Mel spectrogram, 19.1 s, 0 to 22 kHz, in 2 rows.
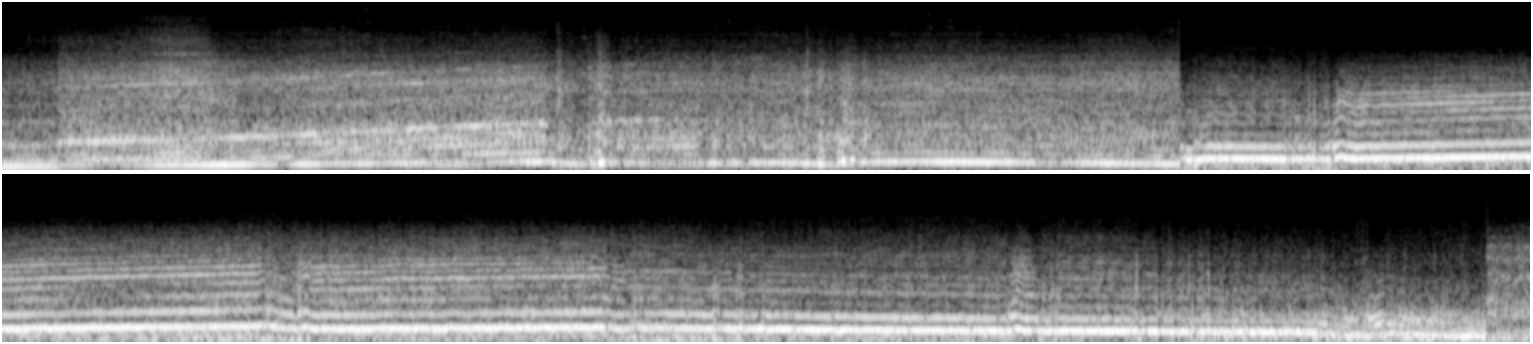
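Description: A Mazda Miata swapped with a Honda CBR 1000RR motorcycle engine drives hard. Its high-pitched engine wails through rising revs and a sharp gear change, and the loud, close engine note holds strong throughout.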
